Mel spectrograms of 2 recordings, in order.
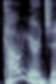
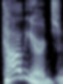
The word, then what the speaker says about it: collards: I said, how do you pronounce C-O-L-L-A-R-D-S? And she said, that's Colliards, isn't it? I'm telling you. – Where's the U? – Just like the dialects in the South, maybe up north, there's a little pocket that I happen to be in where they're pronounced Colliards.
